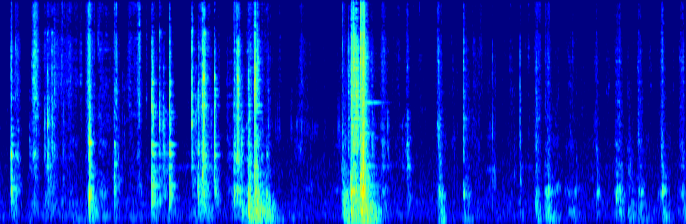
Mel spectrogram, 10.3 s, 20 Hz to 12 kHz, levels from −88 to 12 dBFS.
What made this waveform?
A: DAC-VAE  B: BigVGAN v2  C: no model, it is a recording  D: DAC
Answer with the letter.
C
